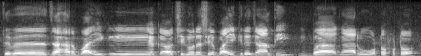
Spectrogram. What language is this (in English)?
Odia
